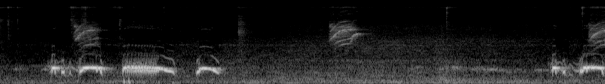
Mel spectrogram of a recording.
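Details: Cooing of an untrained spotted dove, a recording meant to lure decoy doves down: hoarse mid-pitched coos in a short phrase, a pause, then the phrase starting again, with scattered hissing rustles between.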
